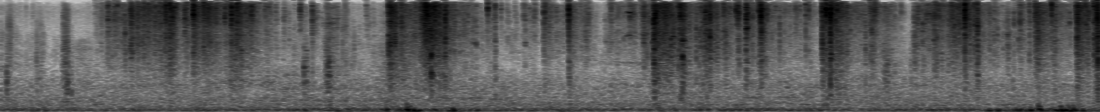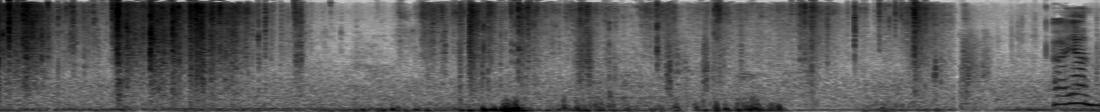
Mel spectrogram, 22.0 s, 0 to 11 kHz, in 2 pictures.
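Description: Dry, withered bottle gourd vines being cut with pruning shears and pulled off a wire trellis: brittle leaves and stems crinkle and crackle, with scattered sharp clicks. A dull thump comes about 16 seconds in.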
